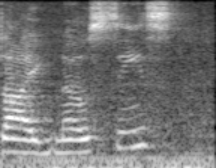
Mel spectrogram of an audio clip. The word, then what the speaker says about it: diagnoses: There is also a pronunciation difference. In the singular, notice that they end in is, and they are pronounced diagnosis and prognosis. In the plural, the is at the end is changed to es, and they're pronounced diagnoses and prognoses.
